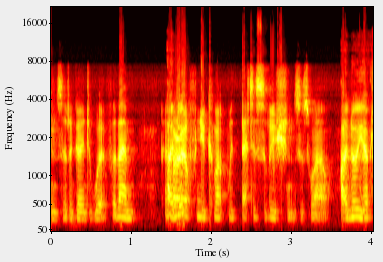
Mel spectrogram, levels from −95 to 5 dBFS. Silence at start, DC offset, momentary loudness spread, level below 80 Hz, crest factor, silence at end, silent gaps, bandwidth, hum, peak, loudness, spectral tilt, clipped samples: 0 s; under 0.1%; 10 LU; -76 dBFS; 14 dB; 0 s; none; 19.5 kHz; none; 0 dBFS; -13 LUFS; 1 dB/octave; under 0.1%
